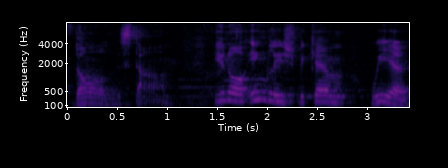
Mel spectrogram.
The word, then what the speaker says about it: Doylestown: What's the pronunciation? Doylestown.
